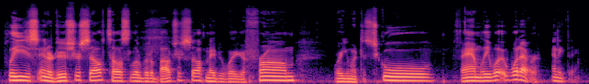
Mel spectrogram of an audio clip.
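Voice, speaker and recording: A man hosting a podcast, relaxed and upbeat, talking in a casual, slangy way with his guest. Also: mid-range voice, brisk. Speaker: podcast host. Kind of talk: casual interview chat.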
